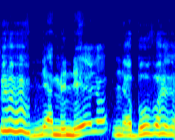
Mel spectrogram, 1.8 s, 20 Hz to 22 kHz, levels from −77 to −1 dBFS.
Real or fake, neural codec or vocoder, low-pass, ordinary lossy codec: real; none; 14.4 kHz; Opus, 32 kbps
